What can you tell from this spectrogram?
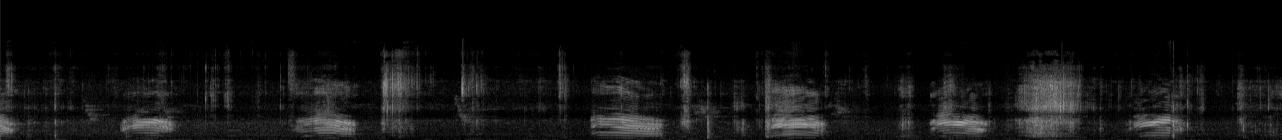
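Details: A black cat, described as a stray, meows repeatedly: short harmonic calls with arched, rising-then-falling contours, roughly eight in ten seconds at irregular spacing, with faint clicks and rustles between them.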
